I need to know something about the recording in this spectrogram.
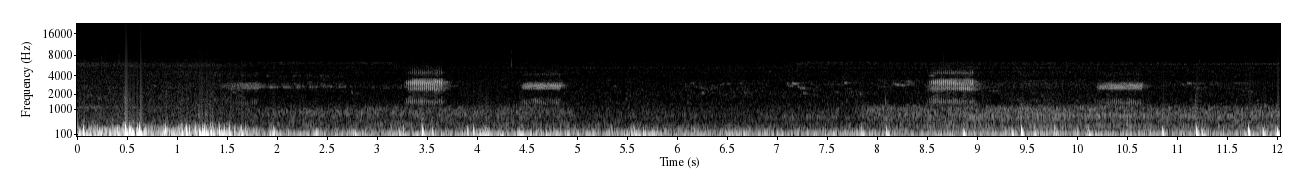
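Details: Frogs at night in Oak Ridge, Tennessee, heard during a quiet frog-catching search; short clear tonal chirps with ringing overtones come singly at irregular gaps, about five in twelve seconds, over low rustling and footsteps.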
